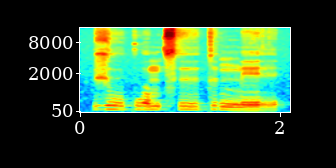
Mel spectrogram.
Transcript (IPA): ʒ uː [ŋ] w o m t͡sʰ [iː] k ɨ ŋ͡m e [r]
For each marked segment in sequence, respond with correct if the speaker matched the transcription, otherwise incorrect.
incorrect: k, incorrect: ɨː, correct

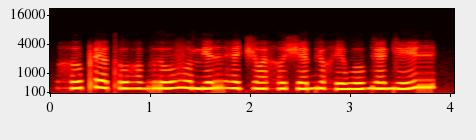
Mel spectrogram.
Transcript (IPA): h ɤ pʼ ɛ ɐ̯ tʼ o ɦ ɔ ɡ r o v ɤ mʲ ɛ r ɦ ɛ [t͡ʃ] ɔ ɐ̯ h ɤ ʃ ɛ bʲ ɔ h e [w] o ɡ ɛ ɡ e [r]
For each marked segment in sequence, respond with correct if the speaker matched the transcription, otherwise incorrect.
correct, correct, correct

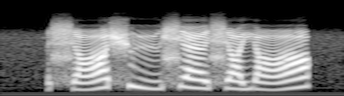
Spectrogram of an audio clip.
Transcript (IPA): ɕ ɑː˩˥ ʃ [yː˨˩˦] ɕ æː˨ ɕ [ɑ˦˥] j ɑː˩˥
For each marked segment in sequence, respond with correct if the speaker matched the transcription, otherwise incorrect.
correct, incorrect: ɑ˨

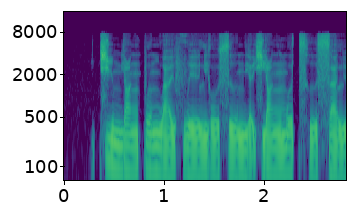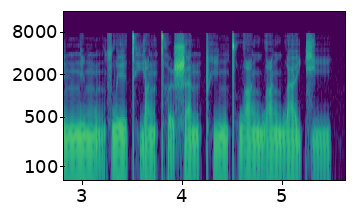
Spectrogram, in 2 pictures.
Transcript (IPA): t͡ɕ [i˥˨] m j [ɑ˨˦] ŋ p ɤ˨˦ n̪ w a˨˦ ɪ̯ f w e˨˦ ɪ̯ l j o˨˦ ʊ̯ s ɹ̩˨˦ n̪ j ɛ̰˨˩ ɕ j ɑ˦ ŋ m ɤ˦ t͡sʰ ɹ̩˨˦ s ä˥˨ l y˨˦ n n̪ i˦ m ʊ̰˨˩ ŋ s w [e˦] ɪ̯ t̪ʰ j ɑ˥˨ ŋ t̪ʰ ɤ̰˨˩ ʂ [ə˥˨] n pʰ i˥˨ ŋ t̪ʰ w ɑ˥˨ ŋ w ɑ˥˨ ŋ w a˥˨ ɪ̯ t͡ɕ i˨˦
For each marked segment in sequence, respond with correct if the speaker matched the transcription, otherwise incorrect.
correct, correct, incorrect: e˥˨, incorrect: a˥˨

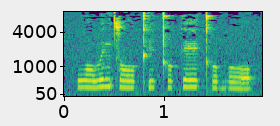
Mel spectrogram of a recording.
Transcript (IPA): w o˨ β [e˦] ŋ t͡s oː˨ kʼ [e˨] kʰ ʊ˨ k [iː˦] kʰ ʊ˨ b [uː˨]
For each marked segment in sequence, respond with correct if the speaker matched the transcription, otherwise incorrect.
correct, incorrect: i˨, incorrect: eː˦, incorrect: oː˨

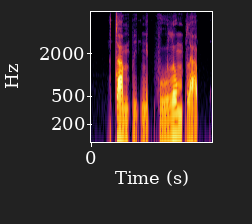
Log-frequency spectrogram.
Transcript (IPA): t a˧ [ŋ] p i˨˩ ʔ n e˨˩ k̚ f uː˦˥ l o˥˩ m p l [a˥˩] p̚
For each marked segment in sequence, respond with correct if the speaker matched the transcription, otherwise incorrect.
incorrect: m, incorrect: a˨˩

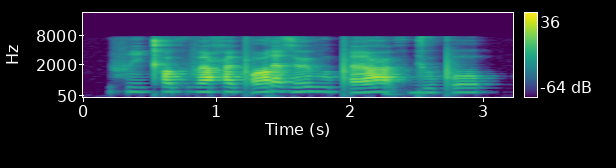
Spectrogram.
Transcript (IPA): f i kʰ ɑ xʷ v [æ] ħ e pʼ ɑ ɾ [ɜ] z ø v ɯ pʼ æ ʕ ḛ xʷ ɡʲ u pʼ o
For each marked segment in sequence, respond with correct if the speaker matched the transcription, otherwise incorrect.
correct, incorrect: æ

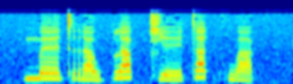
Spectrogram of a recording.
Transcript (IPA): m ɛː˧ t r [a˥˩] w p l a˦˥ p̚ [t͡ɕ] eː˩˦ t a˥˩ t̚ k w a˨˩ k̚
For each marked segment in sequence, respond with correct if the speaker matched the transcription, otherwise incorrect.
incorrect: a˨˩, correct

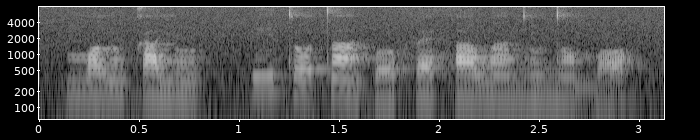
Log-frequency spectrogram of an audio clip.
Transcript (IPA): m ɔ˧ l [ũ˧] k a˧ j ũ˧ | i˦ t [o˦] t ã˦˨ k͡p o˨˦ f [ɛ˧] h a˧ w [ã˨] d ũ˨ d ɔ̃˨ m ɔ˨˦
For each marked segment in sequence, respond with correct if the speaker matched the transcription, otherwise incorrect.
correct, correct, correct, correct

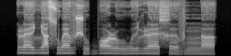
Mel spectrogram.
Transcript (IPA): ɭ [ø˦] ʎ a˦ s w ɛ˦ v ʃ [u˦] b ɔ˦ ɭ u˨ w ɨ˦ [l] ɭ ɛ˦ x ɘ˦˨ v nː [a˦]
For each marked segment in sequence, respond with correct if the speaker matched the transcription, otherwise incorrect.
incorrect: ɛ˦, incorrect: u˨, incorrect: ʎ, incorrect: ɐ˦

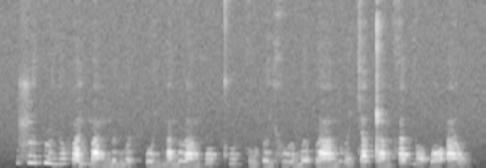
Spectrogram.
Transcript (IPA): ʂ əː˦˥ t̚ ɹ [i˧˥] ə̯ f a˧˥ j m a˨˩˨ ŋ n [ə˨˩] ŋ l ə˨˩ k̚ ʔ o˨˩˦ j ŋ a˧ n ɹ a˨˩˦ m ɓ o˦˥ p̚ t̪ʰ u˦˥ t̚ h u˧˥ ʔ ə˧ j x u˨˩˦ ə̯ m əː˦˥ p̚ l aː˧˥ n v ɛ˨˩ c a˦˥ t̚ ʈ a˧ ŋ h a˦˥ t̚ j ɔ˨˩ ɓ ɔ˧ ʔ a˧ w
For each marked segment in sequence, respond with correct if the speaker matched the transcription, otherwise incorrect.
correct, incorrect: ə˨˩˦

